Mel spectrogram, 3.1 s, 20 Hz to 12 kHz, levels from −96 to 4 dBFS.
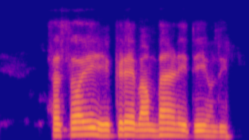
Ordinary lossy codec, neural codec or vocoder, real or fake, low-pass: Opus, 16 kbps; codec, 16 kHz, 4 kbps, X-Codec, WavLM features, trained on Multilingual LibriSpeech; fake; 7.2 kHz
